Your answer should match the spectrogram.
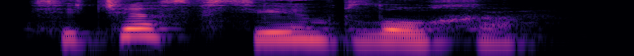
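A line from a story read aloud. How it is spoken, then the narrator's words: Sighing. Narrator (Russian): вздохнул шофер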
